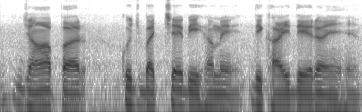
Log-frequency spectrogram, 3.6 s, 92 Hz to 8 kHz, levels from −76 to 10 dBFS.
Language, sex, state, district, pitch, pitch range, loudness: Hindi, male, Uttar Pradesh, Lalitpur, 100 Hz, 95-110 Hz, -16 LUFS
